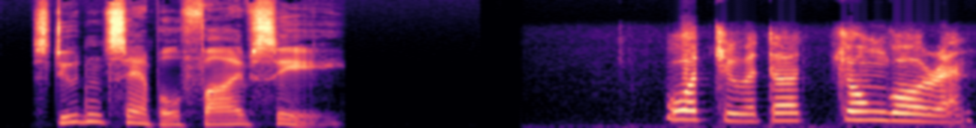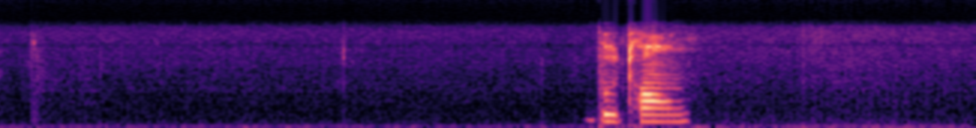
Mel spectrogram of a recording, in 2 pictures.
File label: chinese conversation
